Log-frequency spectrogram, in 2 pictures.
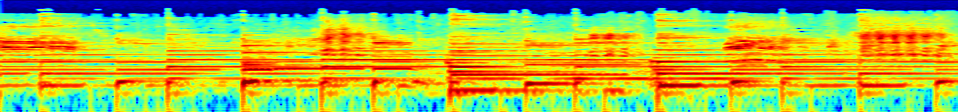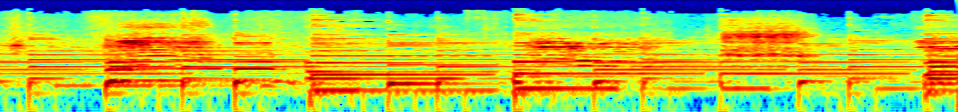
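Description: A herd of goats on a small farm in the Lofoten Islands, Norway, bleats almost nonstop, many wavering calls overlapping into a loud chorus with new cries starting every second or two. No one speaks.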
